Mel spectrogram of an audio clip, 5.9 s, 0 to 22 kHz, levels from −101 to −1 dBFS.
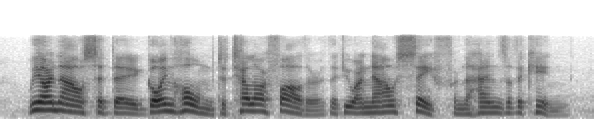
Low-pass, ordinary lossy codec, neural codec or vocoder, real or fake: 7.2 kHz; AAC, 48 kbps; codec, 16 kHz, 0.8 kbps, ZipCodec; fake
